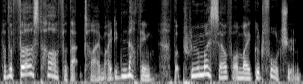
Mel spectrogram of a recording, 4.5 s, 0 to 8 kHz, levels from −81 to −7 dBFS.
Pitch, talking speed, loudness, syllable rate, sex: 160 Hz, 225 wpm, -20 LUFS, 5.2 syllables/s, male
